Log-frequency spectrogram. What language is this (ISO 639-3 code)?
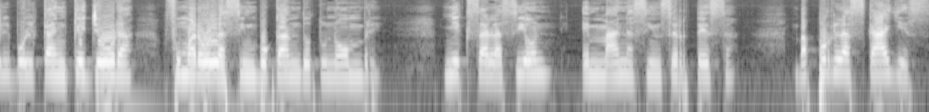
spa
